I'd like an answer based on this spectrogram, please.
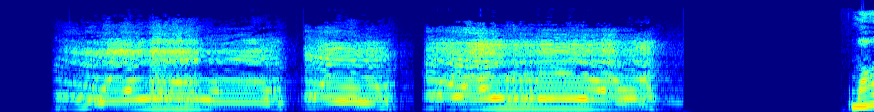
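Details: Moose (Alces alces), call.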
